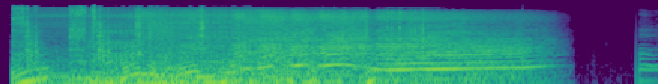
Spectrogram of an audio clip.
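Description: Car sound effects for the opening sting: a racing engine revving and tyres squealing. The engine note climbs in pitch in the second half, then the sound fades out shortly before the end.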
